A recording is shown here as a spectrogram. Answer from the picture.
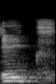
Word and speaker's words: aches: Influenza patients may suffer from fever, body aches, headaches, এইক্স, এটা diarrhea, এইক উচ্চারণ হবে, এইক্স।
